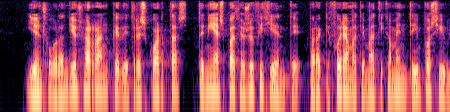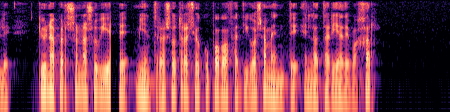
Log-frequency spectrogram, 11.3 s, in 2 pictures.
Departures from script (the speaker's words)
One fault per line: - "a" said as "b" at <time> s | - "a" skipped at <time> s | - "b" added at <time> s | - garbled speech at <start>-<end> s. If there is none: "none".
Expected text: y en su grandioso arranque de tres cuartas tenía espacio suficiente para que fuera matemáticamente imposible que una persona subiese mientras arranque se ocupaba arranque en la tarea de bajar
- "arranque" said as "otra" at 7.8 s
- "arranque" said as "fatigosamente" at 8.5 s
